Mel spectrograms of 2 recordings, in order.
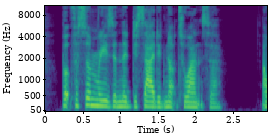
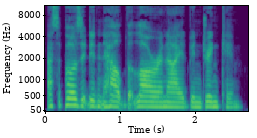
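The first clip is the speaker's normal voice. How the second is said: ordinary delivery, nothing marked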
